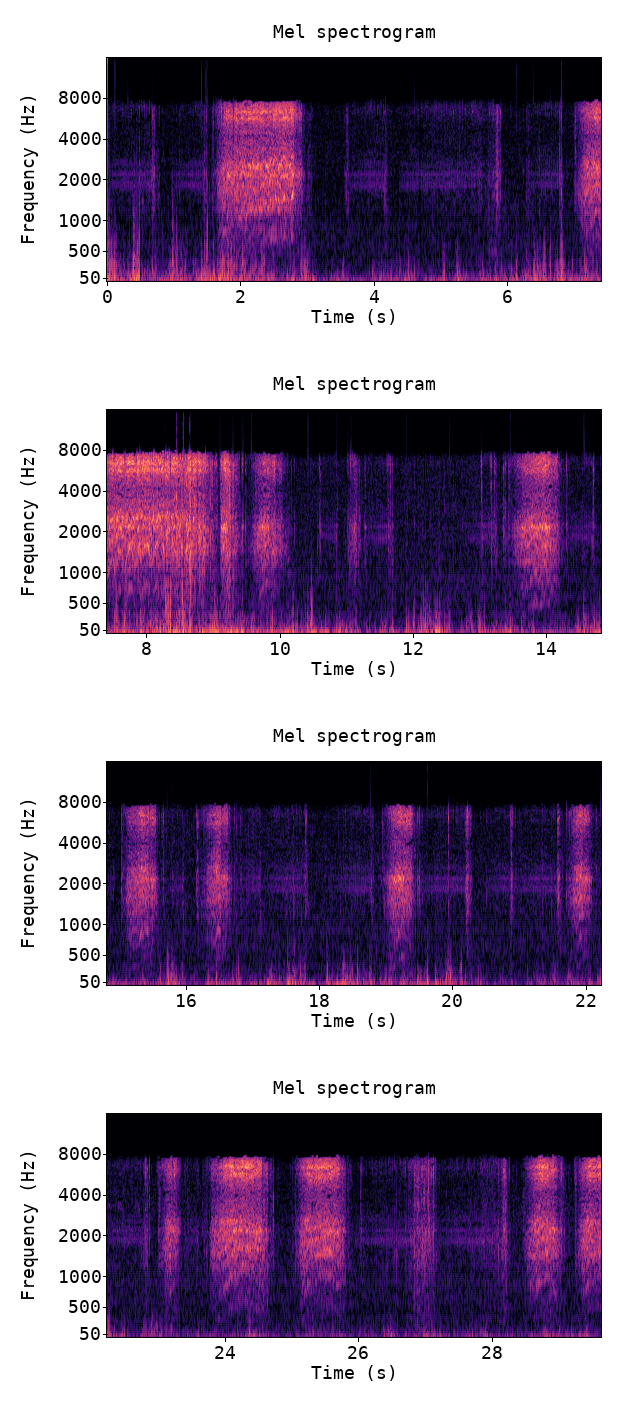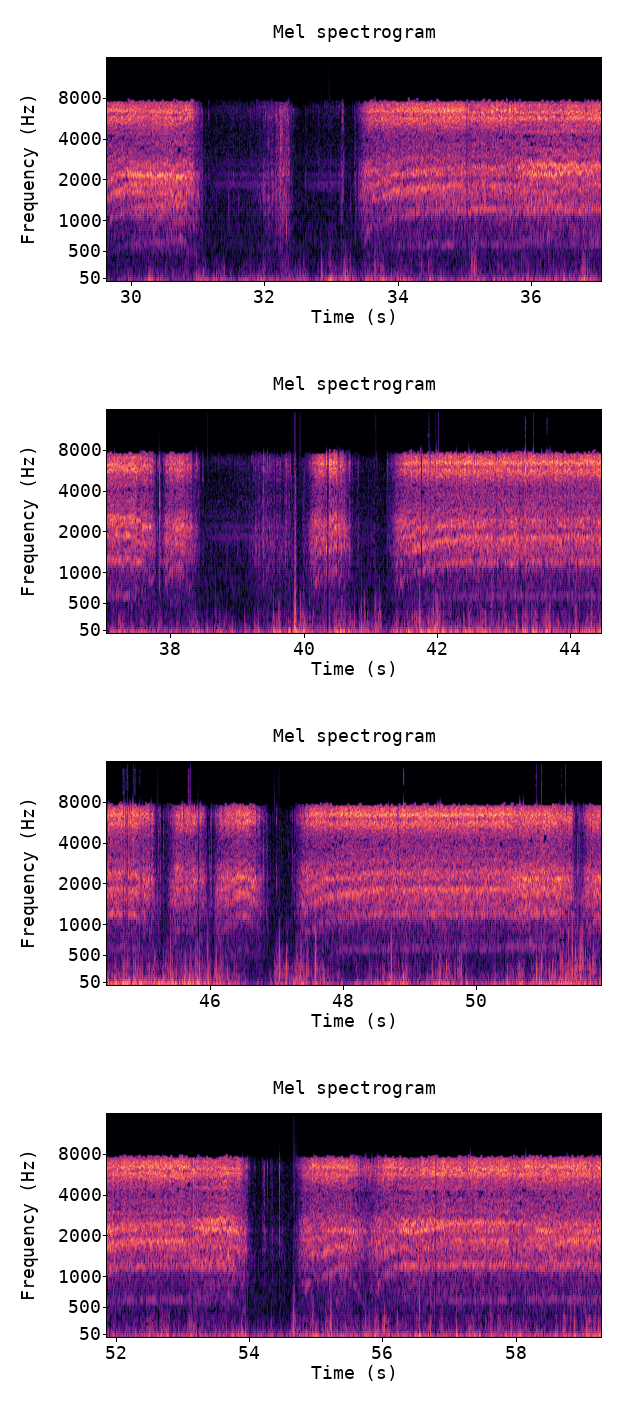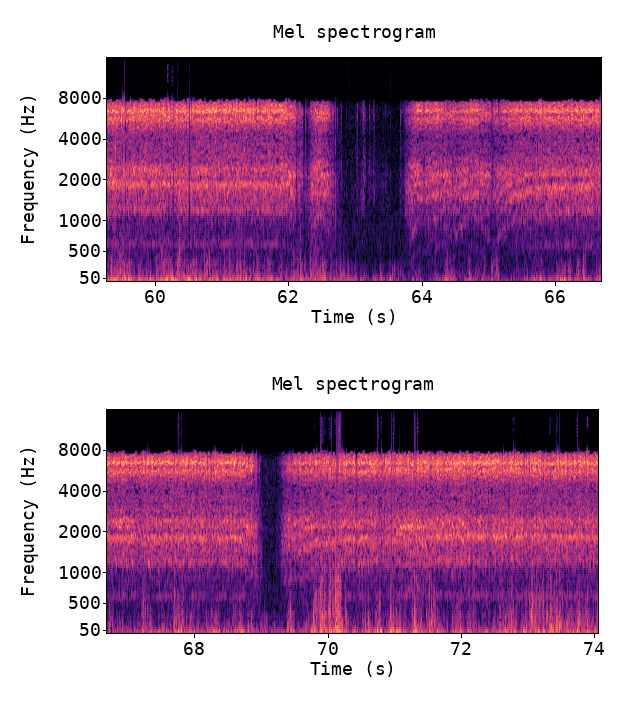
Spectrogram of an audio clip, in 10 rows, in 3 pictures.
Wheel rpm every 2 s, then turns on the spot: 20, 70, 10, 40, 110, 10, 20, 40, 10, 20, 10, 30, 50, 10, 50, 80, 30, 150, 140, 30, 60, 150, 120, 80, 150, 140, 140, 80, 150, 160, 150, 40, 110, 160, 120, 160, 160.
2-4 8-10 14-16 18-20 26-28 38-40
